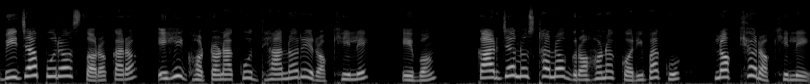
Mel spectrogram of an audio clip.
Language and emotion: Odia, neutral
